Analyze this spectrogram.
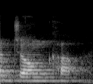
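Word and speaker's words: Dzongkha: तो आपके 4 ऑप्शन दे रखे हैं, इसका राइट आंसर होगा जोंगखा। अब इसमें डी साइलेंट रहता है इसलिए इसको जोंगखा कहते हैं।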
